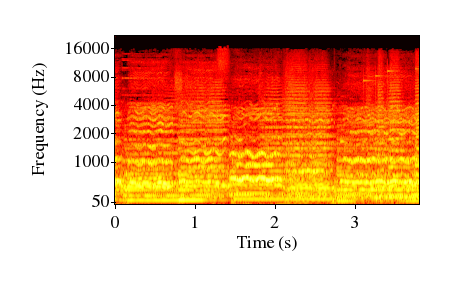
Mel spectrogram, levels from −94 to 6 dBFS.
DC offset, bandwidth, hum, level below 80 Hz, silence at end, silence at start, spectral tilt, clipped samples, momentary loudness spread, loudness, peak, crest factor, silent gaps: under 0.1%; 16.5 kHz; none; -38 dBFS; 0 s; 0 s; -5.5 dB/octave; under 0.1%; 4 LU; -13 LUFS; -2 dBFS; 12 dB; none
